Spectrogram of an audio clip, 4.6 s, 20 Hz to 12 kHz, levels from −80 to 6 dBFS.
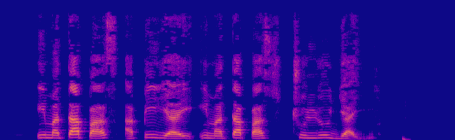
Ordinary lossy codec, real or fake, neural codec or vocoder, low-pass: MP3, 48 kbps; real; none; 10.8 kHz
